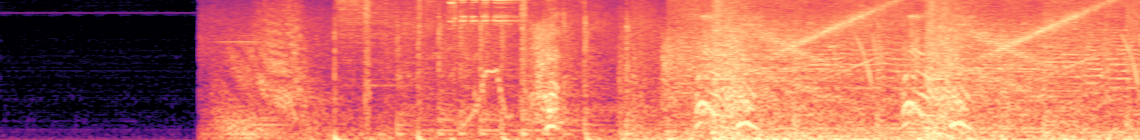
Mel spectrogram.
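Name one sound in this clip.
Game music and sound effects play loudly.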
